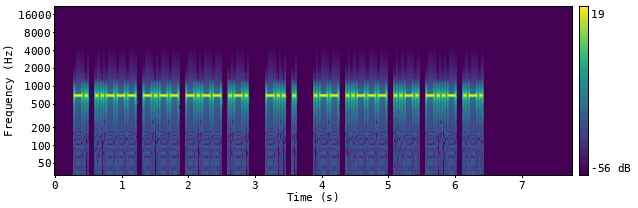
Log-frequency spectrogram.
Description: Morse code, heard as a keyed tone, about 30 wpm, 700 Hz. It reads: N2YYR DE W2FXR
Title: USA Callsign DE Callsign - 5 Characters - 30wpm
